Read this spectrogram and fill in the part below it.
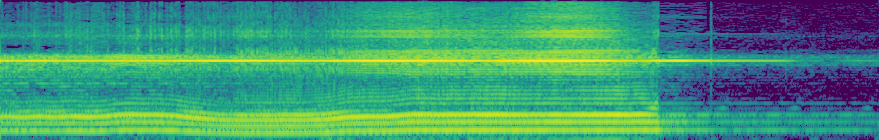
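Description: A young man chants in a long, wavering melody through a loudspeaker, echoing after he stops.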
